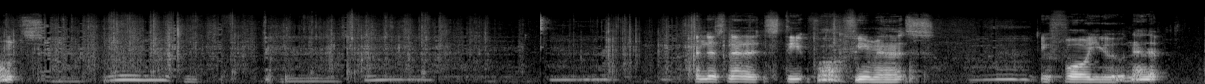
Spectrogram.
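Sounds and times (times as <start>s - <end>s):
dry hops crackling: 0.0s - 9.4s
person humming: 0.4s - 4.5s, 5.4s - 6.3s, 9.7s - 10.4s.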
